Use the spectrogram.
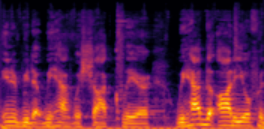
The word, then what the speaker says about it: Choclair: I know it's spelled like chocolate, but it's Choclair.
